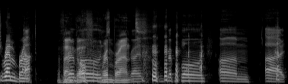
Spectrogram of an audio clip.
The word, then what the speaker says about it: Rembrandt: Did I pronounce that right? Rembrandt cheeky today. It's Rembrandt.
